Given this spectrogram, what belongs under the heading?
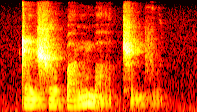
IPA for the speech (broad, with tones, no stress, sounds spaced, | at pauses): ʈ ə˧ j ʂ o˧ ɓ a˧˥ ŋ m aː˨˩ t̚ ʂ ə˨˩ m v u˨˩ t̚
